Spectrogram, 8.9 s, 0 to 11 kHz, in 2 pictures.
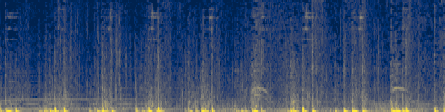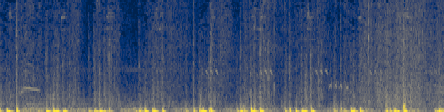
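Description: Horse hooves clop in a steady, rhythmic walking pattern throughout, fairly close, with a short whinny partway through, in the video game Red Dead Redemption 2 Online.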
